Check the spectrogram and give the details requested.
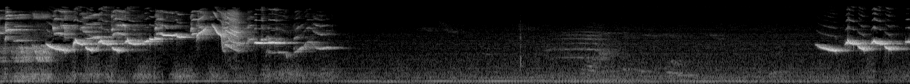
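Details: Oriental magpie-robin, local East Java type, giving a vigorous three-second burst of high whistles and chattering notes, then a long quiet gap with faint background sounds, before resuming with sharp bright phrases.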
